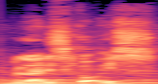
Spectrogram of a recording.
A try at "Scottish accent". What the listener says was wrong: Sound like a Londoner.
